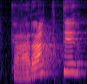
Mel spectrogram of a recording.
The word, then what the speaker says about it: carácter: es la lusitana si carácter carácter rack es la sílaba tónica entonces termina con qué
